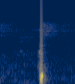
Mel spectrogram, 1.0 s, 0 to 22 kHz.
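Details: One brief, abrupt voiced gulp in silence: a single hiccup from a person with rare chronic disabling daily hiccups and burps since December 2015, which began after surgery that left nerve damage.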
